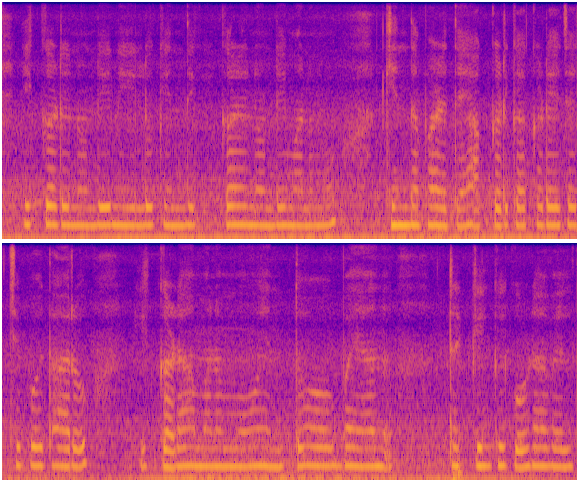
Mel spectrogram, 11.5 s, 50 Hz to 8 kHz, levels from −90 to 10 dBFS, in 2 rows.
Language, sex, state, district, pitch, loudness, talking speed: Telugu, female, Andhra Pradesh, Chittoor, 225 Hz, -15 LUFS, 90 wpm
